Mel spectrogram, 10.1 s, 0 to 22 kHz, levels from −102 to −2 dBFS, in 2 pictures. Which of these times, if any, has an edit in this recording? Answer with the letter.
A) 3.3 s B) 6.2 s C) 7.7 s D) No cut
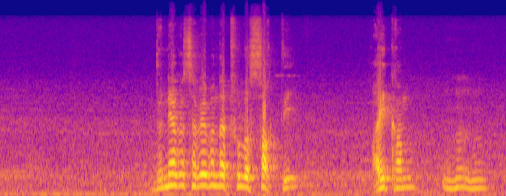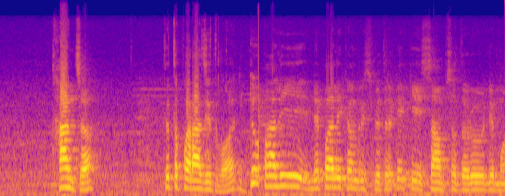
C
